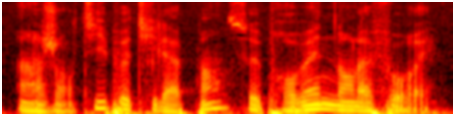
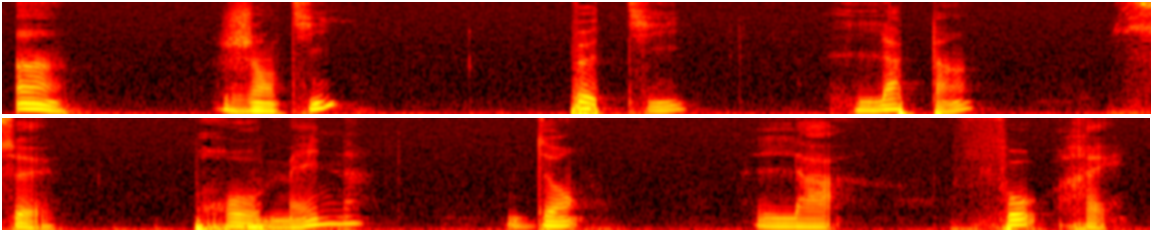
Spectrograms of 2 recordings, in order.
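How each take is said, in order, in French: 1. La phrase est lue plus vite. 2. La phrase est lue lentement. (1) "de lire un peu plus rapidement" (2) "Là, j'ai lu lentement"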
